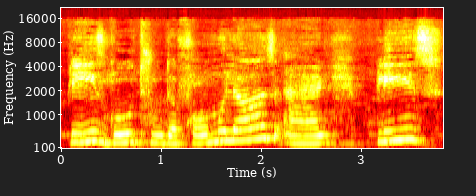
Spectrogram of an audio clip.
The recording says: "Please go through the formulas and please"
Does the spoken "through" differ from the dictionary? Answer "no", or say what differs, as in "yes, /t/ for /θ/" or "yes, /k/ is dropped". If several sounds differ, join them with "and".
yes, /t/ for /θ/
